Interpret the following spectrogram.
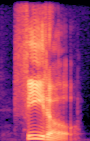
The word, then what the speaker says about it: Whiro: hawaiian word but first fido okay a few things before we start first fido is spelled w-h-i-r-o but is pronounced with an f we saw this previously with the tanefa back in episode 61.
